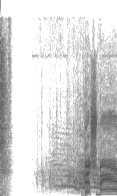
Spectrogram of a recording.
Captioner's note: audience cheering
